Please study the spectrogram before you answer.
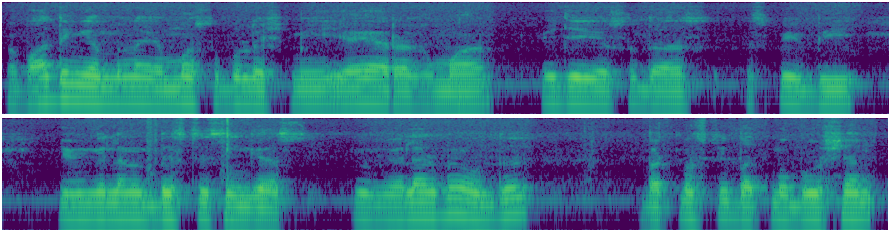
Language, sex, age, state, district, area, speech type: Tamil, male, 18-30, Tamil Nadu, Ariyalur, rural, spontaneous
